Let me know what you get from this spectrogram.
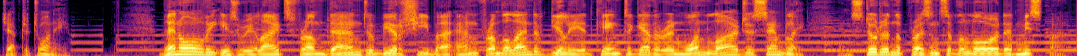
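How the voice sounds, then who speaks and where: A male narrator reads a dramatized Bible story. His voice is fairly low and moves expressively through measured phrases, with quiet music underneath. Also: lively intonation.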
